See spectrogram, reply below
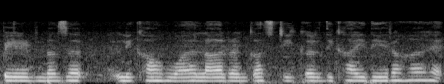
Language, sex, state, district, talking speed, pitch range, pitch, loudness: Hindi, female, Haryana, Charkhi Dadri, 160 wpm, 165-175 Hz, 170 Hz, -16 LUFS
